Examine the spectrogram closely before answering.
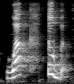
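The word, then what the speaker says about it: واكتب: Jadinya bacanya gimana? Waktub, langsung ke kaf.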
